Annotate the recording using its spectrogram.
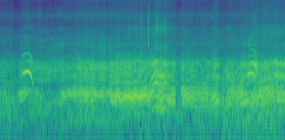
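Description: Another dirt bike engine buzzes a short way ahead.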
